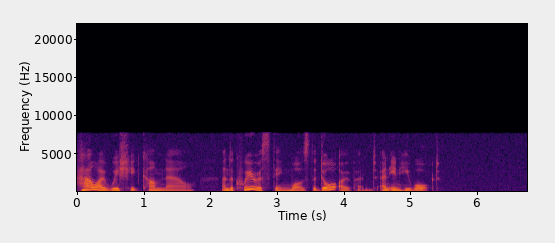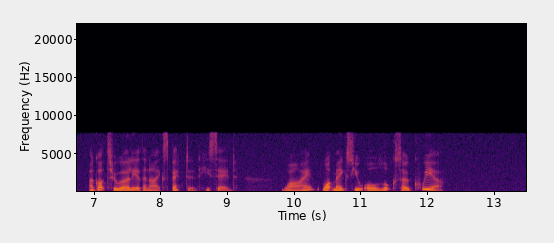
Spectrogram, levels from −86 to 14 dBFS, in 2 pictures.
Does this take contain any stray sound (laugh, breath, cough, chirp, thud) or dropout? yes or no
no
